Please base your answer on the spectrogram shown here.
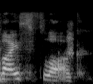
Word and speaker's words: Weissflog: If you'll go look at the Germans, Hans, how does he pronounce it, Stephanie? Weissflog.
